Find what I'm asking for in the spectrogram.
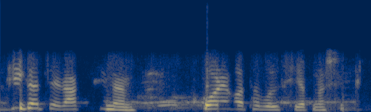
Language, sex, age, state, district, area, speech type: Bengali, female, 18-30, West Bengal, Dakshin Dinajpur, urban, conversation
